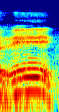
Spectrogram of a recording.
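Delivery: slow "रे" with a long ए; drawn-out vowel. Shown as a demonstration. Teacher showing that Y sounds as ए, "रे" held long. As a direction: stretch "रे" out on its ए. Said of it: "इस वाई का pronunciation ए आ रहा है।".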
